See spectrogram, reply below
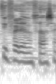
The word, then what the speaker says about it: Diferenzas: ¿Con S o con Z? ¿Cómo se pronuncia? – Con Z. Diferentes Diferenzas en galego.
